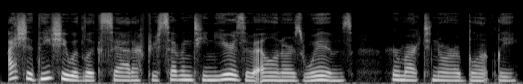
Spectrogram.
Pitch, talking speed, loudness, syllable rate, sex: 200 Hz, 185 wpm, -17 LUFS, 5.3 syllables/s, female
